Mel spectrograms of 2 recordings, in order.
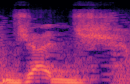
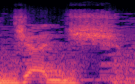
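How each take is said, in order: No difference in how they are said.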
